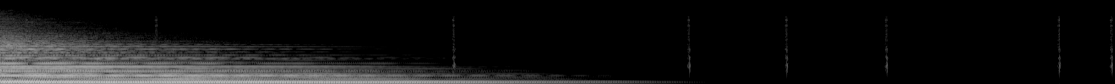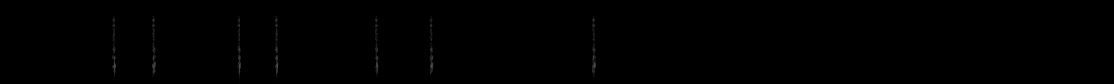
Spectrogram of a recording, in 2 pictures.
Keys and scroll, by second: 10.9 Escape, 15.8 6, 15.9 Return.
